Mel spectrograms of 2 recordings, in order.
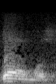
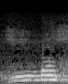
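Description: First: The first vowel sounds like 'e'. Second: The first vowel sounds like 'ee'. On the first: This is the ancient Greek pronunciation. "не «демос»" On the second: This is the medieval Greek pronunciation. "Это стало произноситься как «ито», поэтому не «демос», а «димос»"

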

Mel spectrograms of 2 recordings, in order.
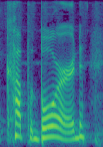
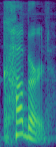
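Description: First: It is said as 'cup' plus 'board'. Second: It is said as 'cubberd', without the p. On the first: The speaker calls it wrong. "you might want to say cupboard because it's cup" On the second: The speaker calls it right. "The word is pronounced cupboard"

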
